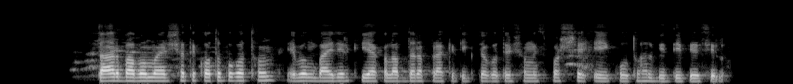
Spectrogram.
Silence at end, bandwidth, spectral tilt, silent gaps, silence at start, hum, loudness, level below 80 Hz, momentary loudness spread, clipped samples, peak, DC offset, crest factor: 0.7 s; 6.8 kHz; -8 dB/octave; none; 0.75 s; none; -19 LUFS; -60 dBFS; 12 LU; under 0.1%; -2 dBFS; under 0.1%; 18 dB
